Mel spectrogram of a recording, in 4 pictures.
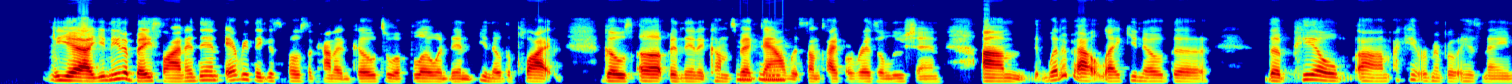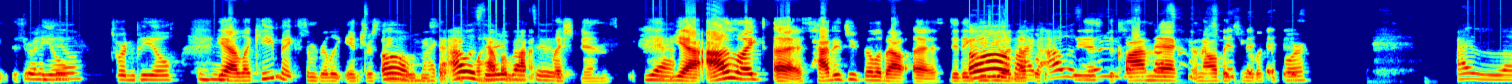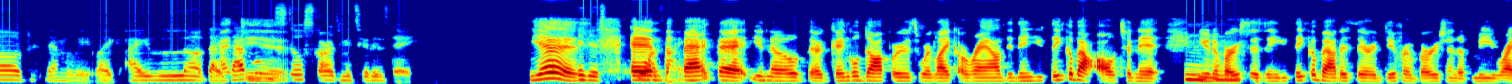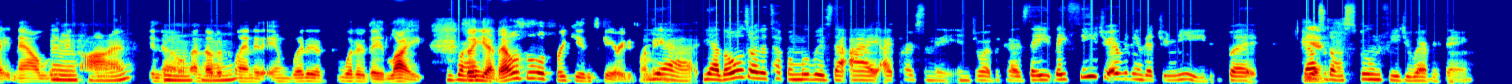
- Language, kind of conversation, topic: English, unstructured, How do you feel about movies that raise more questions than they answer, and which film kept you thinking for days?
- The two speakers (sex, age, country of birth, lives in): female, 20-24, United States, United States; female, 50-54, United States, United States
- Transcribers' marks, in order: background speech; distorted speech; laughing while speaking: "to mention this"; other background noise; stressed: "loved"; stressed: "love"; stressed: "horrifying"; "doppelgängers" said as "gangledoppers"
